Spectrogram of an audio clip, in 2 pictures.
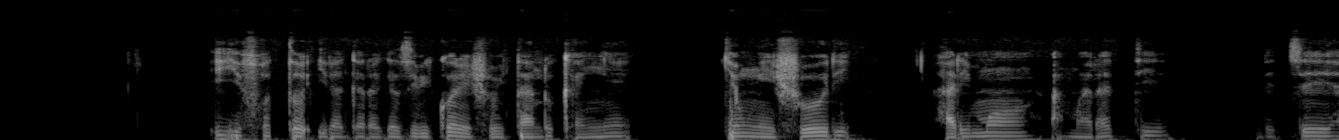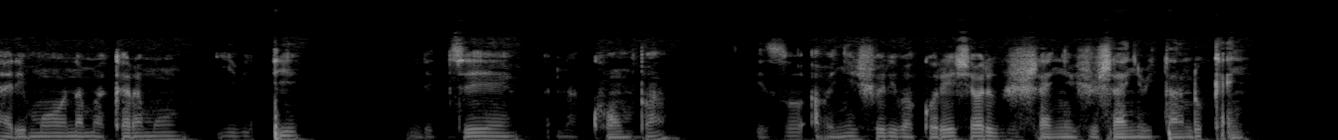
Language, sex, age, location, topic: Kinyarwanda, male, 18-24, Nyagatare, education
